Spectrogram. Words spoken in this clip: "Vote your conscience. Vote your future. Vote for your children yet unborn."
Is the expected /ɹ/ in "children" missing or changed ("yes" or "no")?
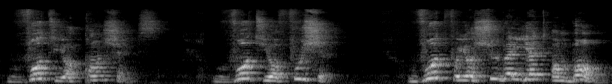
yes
